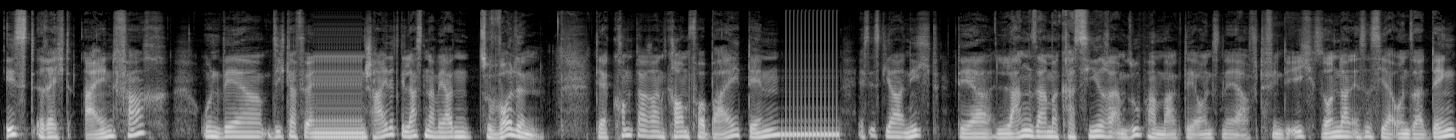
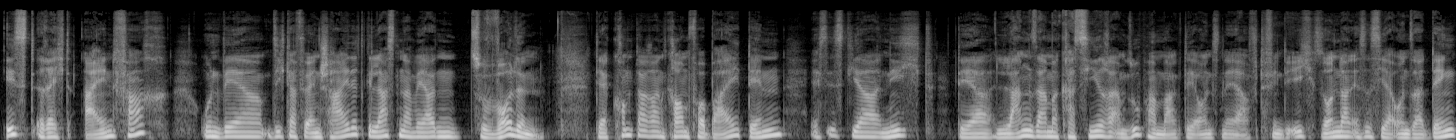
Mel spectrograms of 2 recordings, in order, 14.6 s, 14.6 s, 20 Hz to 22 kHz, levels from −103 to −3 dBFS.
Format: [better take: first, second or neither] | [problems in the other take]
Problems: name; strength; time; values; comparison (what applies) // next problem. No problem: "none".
second | audio freezing; at 3 s and at 8 s for 0.5 s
